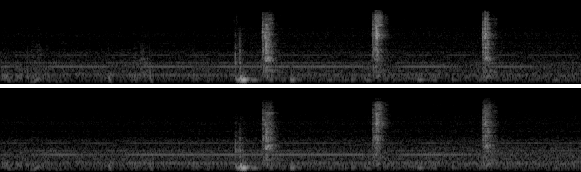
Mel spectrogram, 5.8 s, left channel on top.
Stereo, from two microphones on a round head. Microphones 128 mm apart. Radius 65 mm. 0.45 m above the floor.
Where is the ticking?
50° left (ahead or behind), 0.7 m.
